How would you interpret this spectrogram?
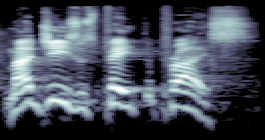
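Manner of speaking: ordinary talk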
